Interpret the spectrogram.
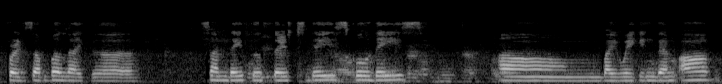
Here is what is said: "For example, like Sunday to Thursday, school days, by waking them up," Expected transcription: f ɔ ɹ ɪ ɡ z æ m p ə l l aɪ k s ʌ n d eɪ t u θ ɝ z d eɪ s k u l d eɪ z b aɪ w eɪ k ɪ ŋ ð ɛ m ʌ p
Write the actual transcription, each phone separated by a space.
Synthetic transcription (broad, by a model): f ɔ ɹ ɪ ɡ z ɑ m p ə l l aɪ k s ʌ n d eɪ t u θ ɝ s d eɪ s k u l d eɪ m b aɪ w eɪ k ɪ ŋ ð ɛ m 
